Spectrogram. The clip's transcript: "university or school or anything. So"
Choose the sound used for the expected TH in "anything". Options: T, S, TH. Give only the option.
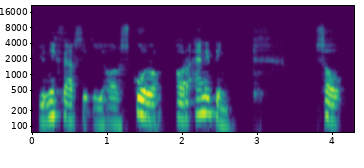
T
